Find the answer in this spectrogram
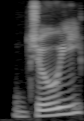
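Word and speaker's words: ĝui: Yui es CH, pero con sonido, no tan silenciosa.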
